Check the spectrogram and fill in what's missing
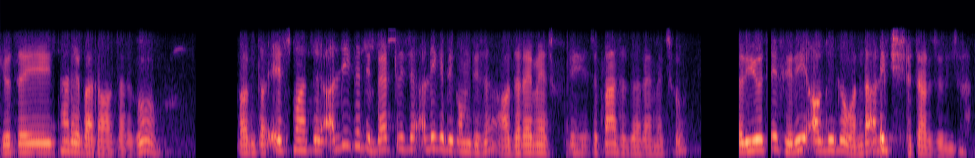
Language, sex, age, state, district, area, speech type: Nepali, male, 30-45, West Bengal, Darjeeling, rural, conversation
